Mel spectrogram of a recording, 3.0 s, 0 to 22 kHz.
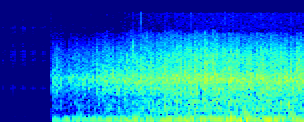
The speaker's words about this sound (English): More rain wreaking havoc in California. Over the last 10 days, 12 days, we've had pretty gnarly storms. A string of storms forecasters call atmospheric rivers.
